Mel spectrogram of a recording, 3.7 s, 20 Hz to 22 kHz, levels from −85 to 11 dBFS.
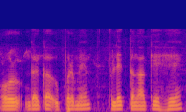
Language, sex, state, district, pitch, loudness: Hindi, male, Arunachal Pradesh, Papum Pare, 120 Hz, -17 LUFS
